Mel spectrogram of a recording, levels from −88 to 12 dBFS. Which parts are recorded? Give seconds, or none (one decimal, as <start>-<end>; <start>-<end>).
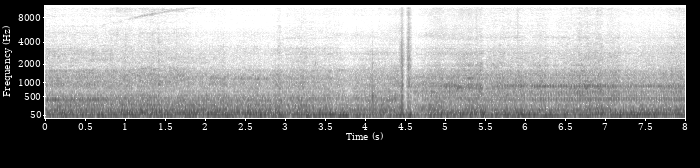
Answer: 0.0-3.6; 5.4-8.0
